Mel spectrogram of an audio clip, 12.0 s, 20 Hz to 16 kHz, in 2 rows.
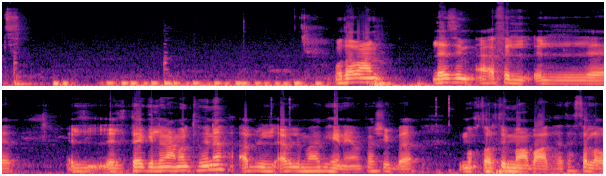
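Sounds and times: low pulsing hum: 0.0 - 8.1
faint clicks: 10.2 - 10.6.

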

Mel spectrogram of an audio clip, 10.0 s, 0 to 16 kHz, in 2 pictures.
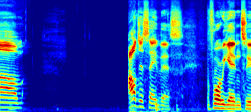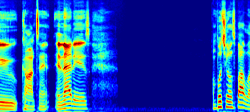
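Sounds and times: short breath: 0.8 - 1.6, 3.6 - 4.1, 6.9 - 7.5.

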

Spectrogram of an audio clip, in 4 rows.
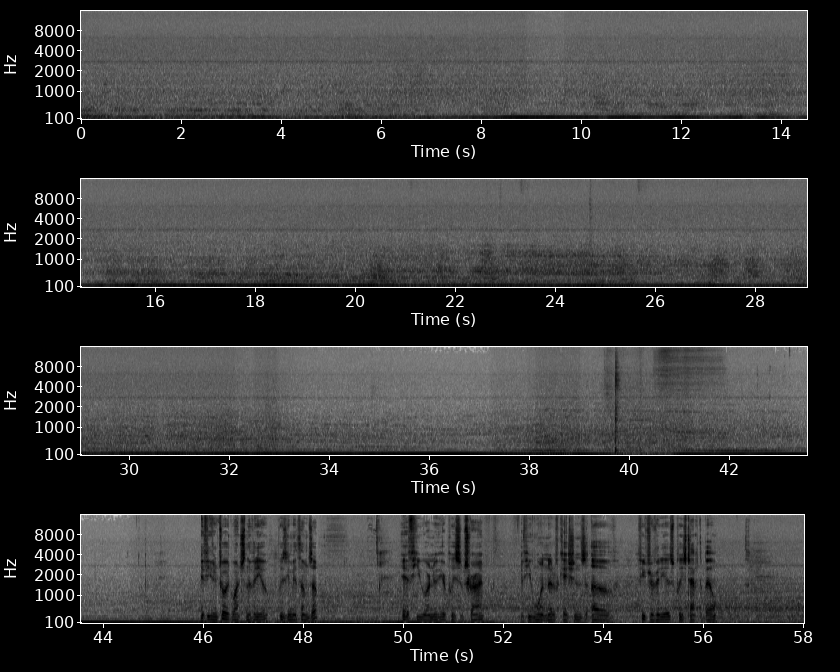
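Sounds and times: distant engine hum: 0.0 - 58.0.

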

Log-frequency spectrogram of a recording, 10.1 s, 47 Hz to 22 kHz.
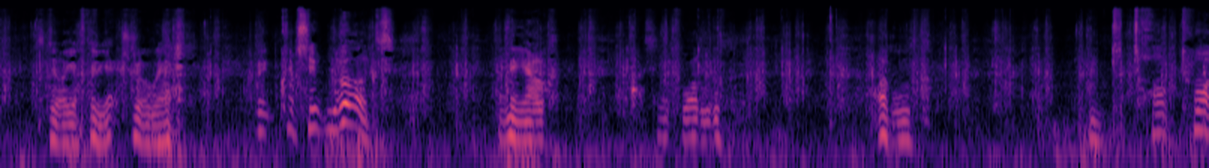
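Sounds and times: walking footsteps: 0.0 - 10.0.

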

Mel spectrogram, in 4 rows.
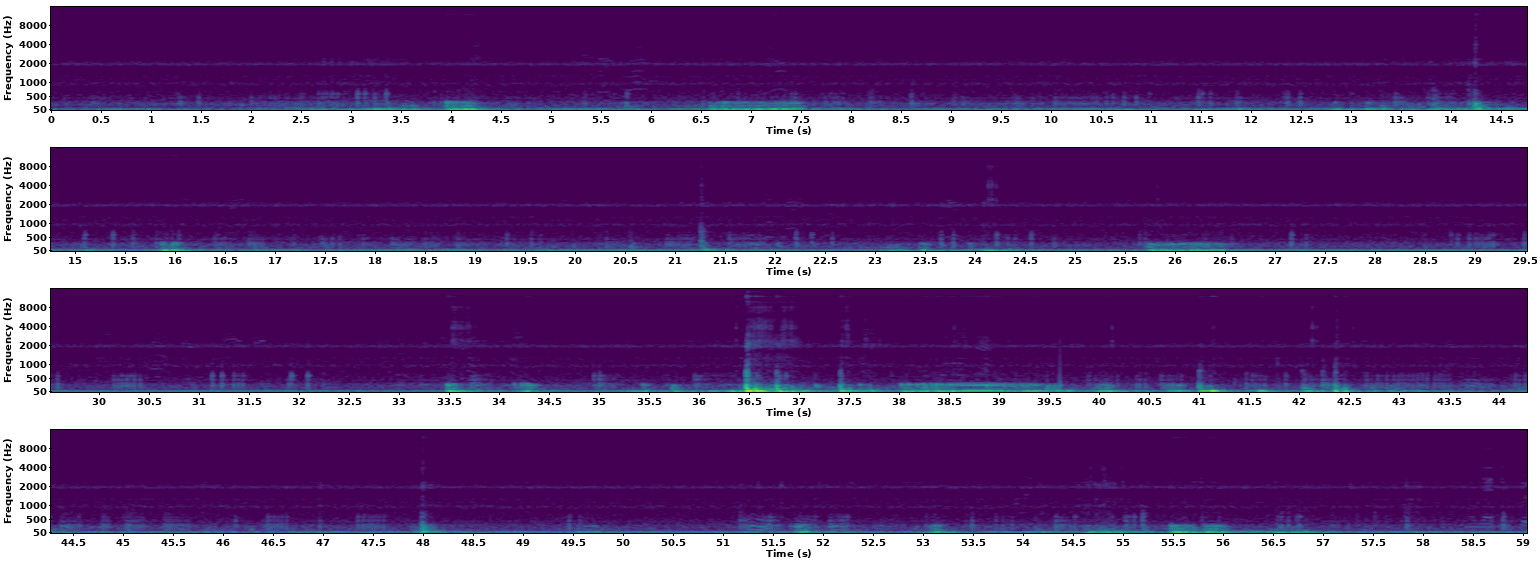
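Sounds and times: engine rumble: 0.0 - 59.0
suspension thumps on rock: 35.4 - 38.7.

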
